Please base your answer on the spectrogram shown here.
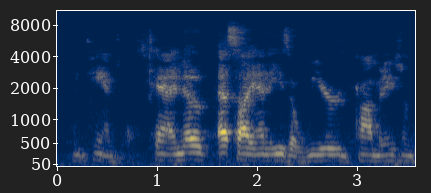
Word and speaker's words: sine: Okay, I know S-I-N-E is a weird combination of letters for us, but this is sine, just pronounced just like S-I-G-N, right?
